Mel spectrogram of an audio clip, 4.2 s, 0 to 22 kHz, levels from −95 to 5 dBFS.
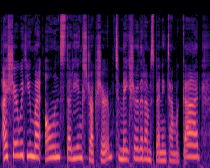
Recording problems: none

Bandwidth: 15 kHz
